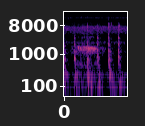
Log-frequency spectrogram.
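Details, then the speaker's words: 1957-58 Heathkit Marauder HX-10 VFO tuning drive train as the dial turns: light sharp ticks about two to four a second, caused by end play between the two tuning-shaft collars. "you see how now you hear it clicking it's clicking only because there's a little bit of play between these two collars but that's the only reason"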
